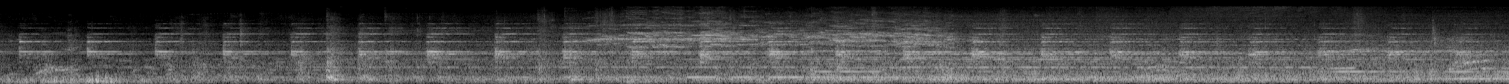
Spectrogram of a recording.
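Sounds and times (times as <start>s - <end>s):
train wheels rumbling: 0.0s - 15.0s
locomotive bell ringing: 0.1s - 15.0s
wheels squealing: 5.7s - 9.8s.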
